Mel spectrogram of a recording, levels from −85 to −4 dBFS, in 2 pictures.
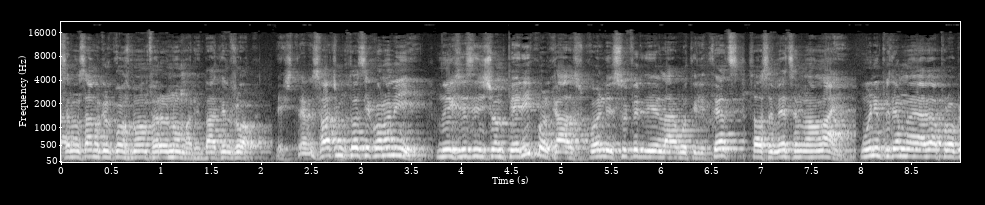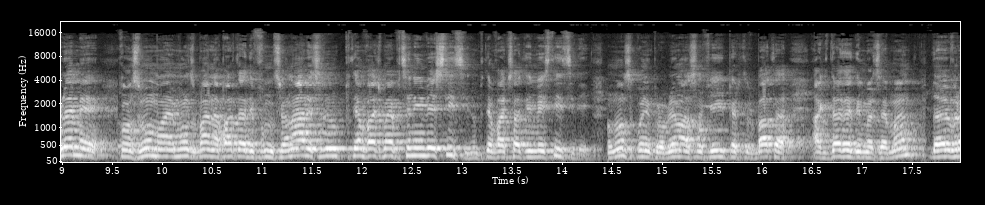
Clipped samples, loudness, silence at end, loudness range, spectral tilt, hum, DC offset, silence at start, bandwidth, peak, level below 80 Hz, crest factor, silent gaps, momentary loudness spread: under 0.1%; -11 LUFS; 0 s; 2 LU; -4.5 dB/octave; none; under 0.1%; 0 s; 17 kHz; 0 dBFS; -58 dBFS; 10 dB; none; 5 LU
